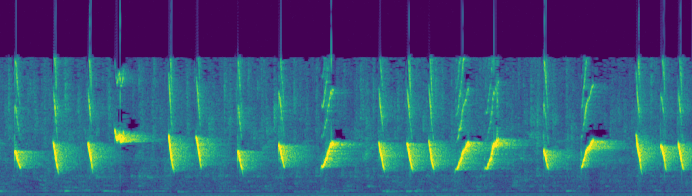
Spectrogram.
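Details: Crimson sunbird in full, lively song with rich varied phrasing, kept as a tutor for young sunbirds, recorded on a phone: rapid series of sharp, high, rising upswept notes, about three per second, with a few thin higher slurred whistles and a faint steady hum.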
